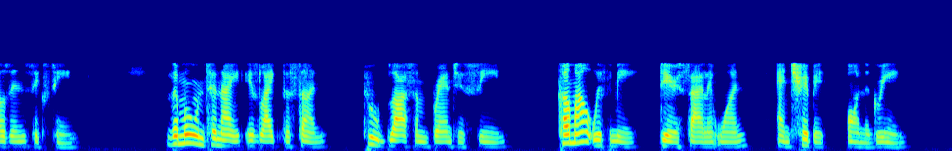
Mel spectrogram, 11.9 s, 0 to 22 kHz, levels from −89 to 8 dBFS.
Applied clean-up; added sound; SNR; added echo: none; none; none; none.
